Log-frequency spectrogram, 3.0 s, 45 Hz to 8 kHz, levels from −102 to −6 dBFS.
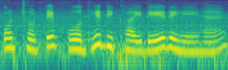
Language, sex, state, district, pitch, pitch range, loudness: Hindi, female, Punjab, Pathankot, 215 Hz, 195-245 Hz, -14 LUFS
